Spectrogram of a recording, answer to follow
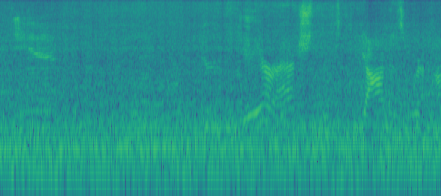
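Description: Steady low drone of airliner cabin noise, engines and airflow, holding an even level throughout. A voice comes through briefly a couple of times in the second half.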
